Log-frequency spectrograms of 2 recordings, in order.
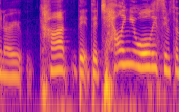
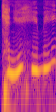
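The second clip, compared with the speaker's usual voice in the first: quiet, almost whispered voice; 2 semitones higher than usual. Retelling own calm words on the phone line: imitating own quiet near-whisper. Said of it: "almost whispering in the line".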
